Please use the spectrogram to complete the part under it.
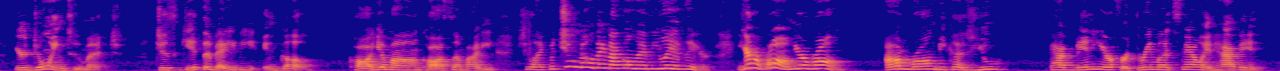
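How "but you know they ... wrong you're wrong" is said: high, screaming, protesting tone. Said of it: "the girl was screaming".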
